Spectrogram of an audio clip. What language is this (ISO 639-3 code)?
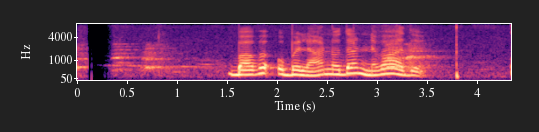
sin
